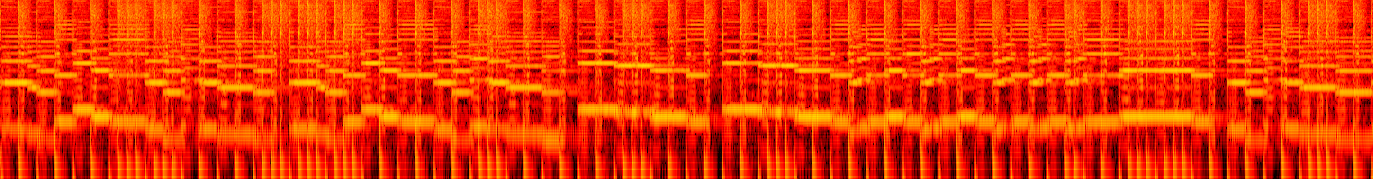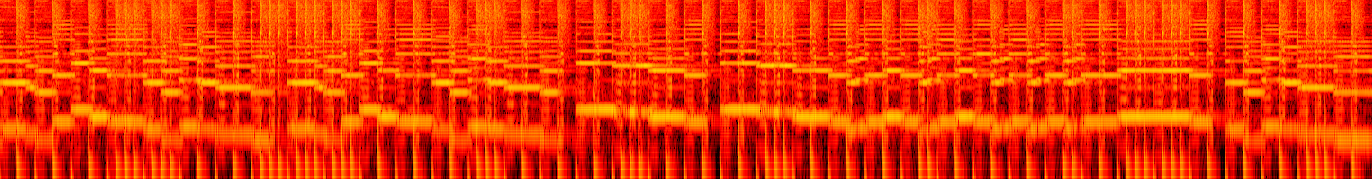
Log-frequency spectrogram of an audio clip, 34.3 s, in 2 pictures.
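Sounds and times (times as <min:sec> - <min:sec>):
German polka music: 0:00.0 - 0:34.3.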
